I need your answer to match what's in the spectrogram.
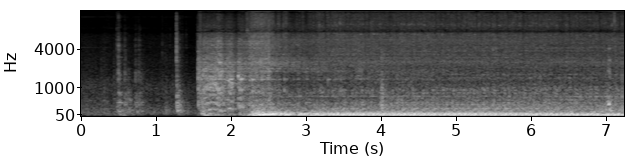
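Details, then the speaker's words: LS V8-swapped Nissan 240SX S13, new motor and clutch on break-in oil, about 55 km driven; rushed makeshift exhaust to get it running. Cranks, catches, then loud, boomy, raspy idle with coarse drone; poor exhaust note, exhaust to be redone. "So, as you can hear the noises coming out of this exhaust are not good."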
